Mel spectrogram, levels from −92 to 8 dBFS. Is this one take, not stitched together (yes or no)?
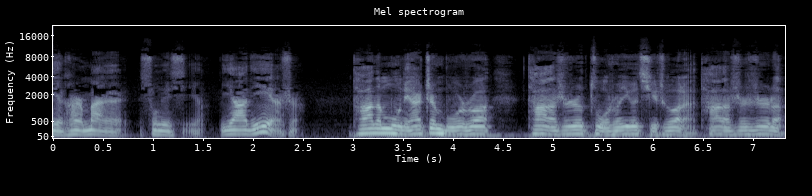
no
